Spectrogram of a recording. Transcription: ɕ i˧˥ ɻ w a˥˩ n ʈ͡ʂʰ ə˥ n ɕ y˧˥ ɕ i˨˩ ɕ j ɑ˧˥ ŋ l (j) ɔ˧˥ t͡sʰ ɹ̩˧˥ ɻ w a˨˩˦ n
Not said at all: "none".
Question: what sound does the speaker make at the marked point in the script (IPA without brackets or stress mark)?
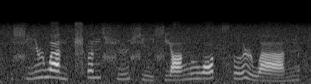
w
